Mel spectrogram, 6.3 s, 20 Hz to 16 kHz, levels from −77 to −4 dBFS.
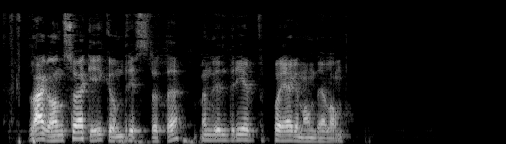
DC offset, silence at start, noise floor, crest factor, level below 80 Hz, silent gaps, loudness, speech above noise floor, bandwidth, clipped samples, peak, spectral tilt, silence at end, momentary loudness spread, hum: under 0.1%; 0.2 s; -79 dBFS; 22 dB; -52 dBFS; none; -21 LUFS; 58 dB; 11.5 kHz; under 0.1%; 0 dBFS; -4.5 dB/octave; 2.05 s; 15 LU; none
